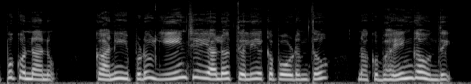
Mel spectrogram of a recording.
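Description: Listening to the speech, nothing stood out as a technical fault at any point.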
